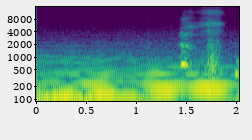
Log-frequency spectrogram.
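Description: Background music holding a low sustained drone, with a woman's short sobbing gasp of breath about one and a half seconds in.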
